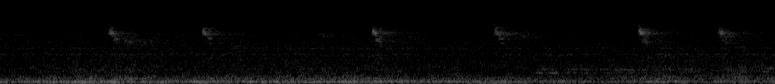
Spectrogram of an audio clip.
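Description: A small bird chirping faintly, each call a single short chirp falling in pitch, repeated every second or so over a low steady hum.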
